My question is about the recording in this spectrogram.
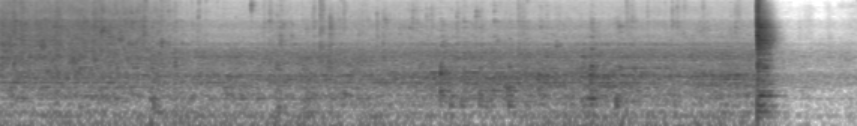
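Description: An Armitage Shanks Melrose wall-hung toilet's flush tails off about two seconds in, leaving water trickling into the bowl as it refills, over the steady rumble of the moving train. Near the end there is one sharp, loud knock as the toilet lid is shut.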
